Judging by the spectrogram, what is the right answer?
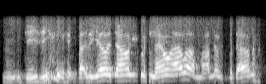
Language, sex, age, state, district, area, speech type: Sindhi, male, 18-30, Madhya Pradesh, Katni, urban, conversation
